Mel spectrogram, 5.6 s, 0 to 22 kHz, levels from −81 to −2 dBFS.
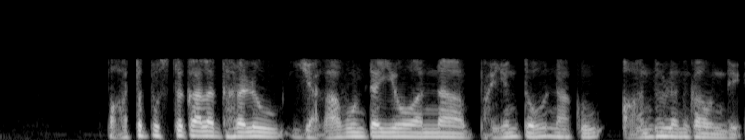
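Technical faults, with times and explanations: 4.22 to 5.36 s, AMR rate drop: just after "ఎలా ఉంటాయో అన్న భయంతో", the radio link weakens and the network pushes the AMR-NB mobile codec down to a lower mode, trading speech bits for error protection. The sound shifts from the lightly coded 12.2 kbps quality to a rougher, buzzier and more synthetic tone, which fits a drop to about 4.75 kbps. The narrowband ceiling near 4 kHz stays the same, and there is no gap.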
